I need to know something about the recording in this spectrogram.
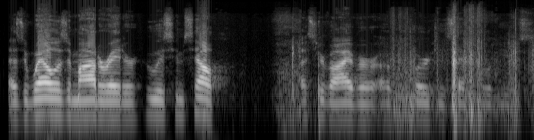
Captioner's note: none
